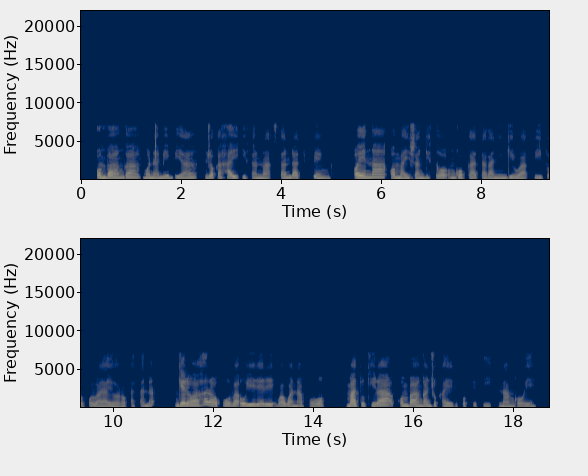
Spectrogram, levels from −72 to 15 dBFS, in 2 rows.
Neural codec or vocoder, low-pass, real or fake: none; 7.2 kHz; real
